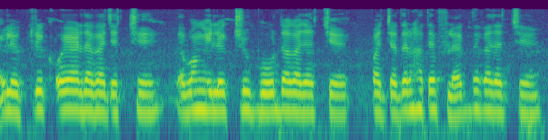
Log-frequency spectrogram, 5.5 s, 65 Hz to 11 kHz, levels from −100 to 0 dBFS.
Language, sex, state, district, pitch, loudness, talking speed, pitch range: Bengali, female, Assam, Hailakandi, 180 Hz, -14 LUFS, 155 wpm, 175-190 Hz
